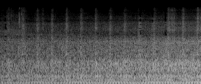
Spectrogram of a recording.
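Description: Diesel engines of a snowblower loader and the tractor-trailer dump truck it is loading, running steadily with a low drone and slowly growing louder.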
